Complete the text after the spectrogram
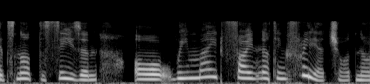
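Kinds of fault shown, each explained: Nothing goes wrong in this bit of speech; it's simply come over a call link using a G.722-style codec, which is why there's nothing above 8 kHz.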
